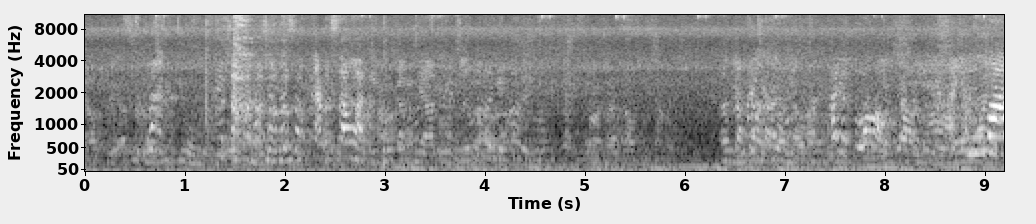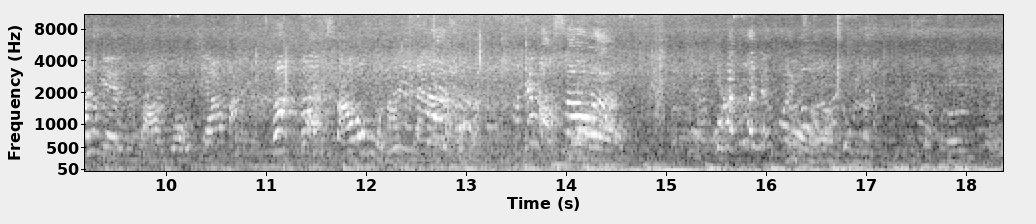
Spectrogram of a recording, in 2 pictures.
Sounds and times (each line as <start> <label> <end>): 0.0 high school students gather in chat 18.3
7.9 traffic sound 18.3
